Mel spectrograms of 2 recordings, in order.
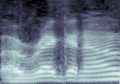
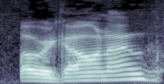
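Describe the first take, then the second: First: It is said with a North American pronunciation. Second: It is said with a British pronunciation.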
